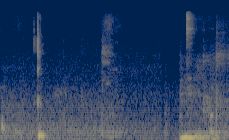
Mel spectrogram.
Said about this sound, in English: Oh man, I just I hit enter. Um, I try to put my name and and my email there.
